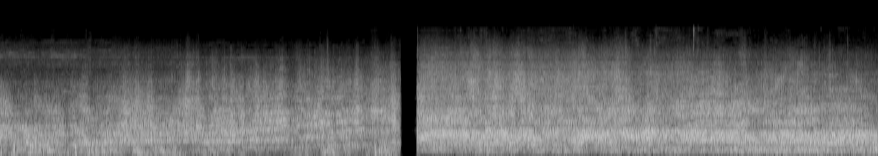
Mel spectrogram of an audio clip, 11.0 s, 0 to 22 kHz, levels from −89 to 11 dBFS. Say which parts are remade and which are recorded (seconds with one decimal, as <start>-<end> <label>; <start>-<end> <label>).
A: 0.0-1.4 recorded; 1.4-2.5 remade; 2.5-4.6 recorded; 4.6-5.7 remade; 5.7-11.0 recorded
